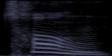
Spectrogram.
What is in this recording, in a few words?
"cong4", Taiwanese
